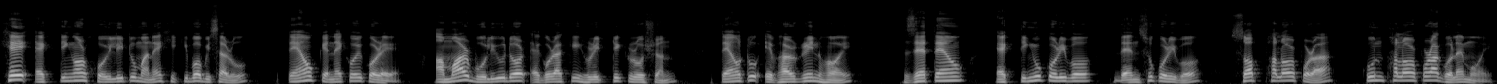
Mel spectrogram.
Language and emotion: Assamese, neutral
